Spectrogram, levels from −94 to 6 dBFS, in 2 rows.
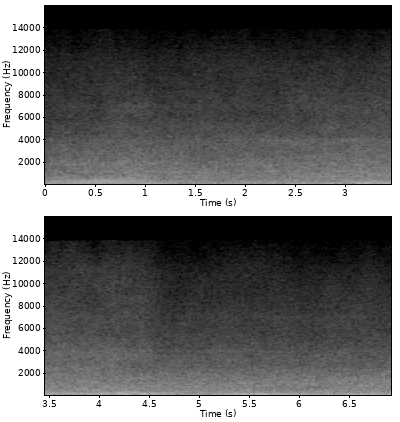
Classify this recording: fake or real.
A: fake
